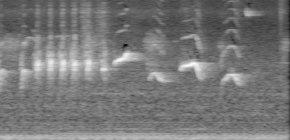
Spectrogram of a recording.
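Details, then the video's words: A greater green leafbird sings a quick run of six bright chirps, then slurred rising and falling whistles and varied squeaky notes over a faint low hum; song used as a tutor recording for other birds. "Cucak ijo gacor"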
